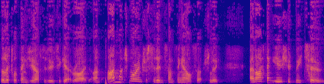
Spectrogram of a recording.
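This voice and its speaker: Talking at a fairly quick pace, the man has an English accent. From England. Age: old. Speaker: copywriter and interviewer. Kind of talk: interview. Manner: halting, with frequent fillers.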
